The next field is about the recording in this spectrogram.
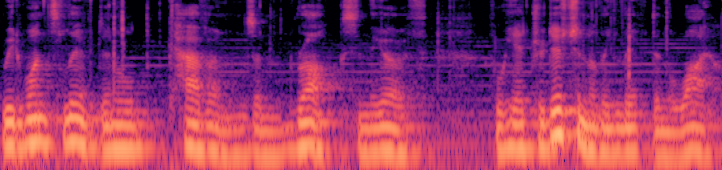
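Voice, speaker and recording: A man's voice: fairly low pitch, normal speed, dark tone, soft background music, close to an everyday voice. A man playing a courteous, lonely vampire of an old manor in an ASMR audio roleplay, speaking in hesitant, formal, old-fashioned phrases. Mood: wistful, reflective. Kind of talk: slow ASMR audio roleplay, addressing the listener.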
